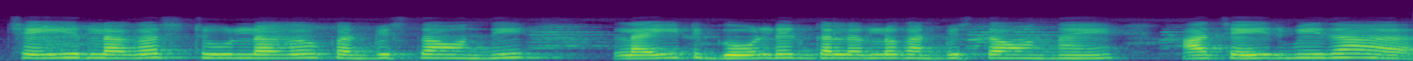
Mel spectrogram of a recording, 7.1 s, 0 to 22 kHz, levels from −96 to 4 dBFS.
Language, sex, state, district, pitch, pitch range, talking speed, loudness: Telugu, female, Andhra Pradesh, Sri Satya Sai, 225 Hz, 220-240 Hz, 125 wpm, -17 LUFS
